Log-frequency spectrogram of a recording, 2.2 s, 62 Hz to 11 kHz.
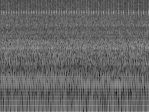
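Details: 2009 Chevy HHR 2.2L Ecotec flex-fuel, after fuel trim reset fixing incorrect alcohol-content reading (P0172, P0300, long crank): short, steady idle, even unbroken hum, no misses or stumbles; trims much improved; normal idle.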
